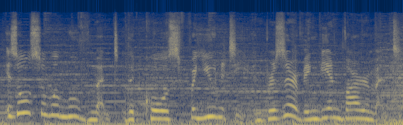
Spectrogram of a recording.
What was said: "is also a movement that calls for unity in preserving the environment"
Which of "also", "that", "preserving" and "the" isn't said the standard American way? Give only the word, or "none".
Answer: none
